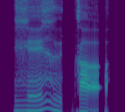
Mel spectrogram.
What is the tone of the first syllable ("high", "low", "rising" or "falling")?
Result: rising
